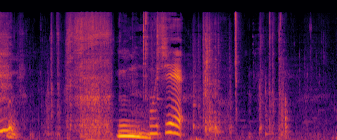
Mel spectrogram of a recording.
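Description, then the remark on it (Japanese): A noisy burst of someone slurping ramen noodles in the morning, followed by a short spoken reaction and faint clinks of dishes and utensils. “じゃあしばらくすする音だけ聞いていただいて”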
